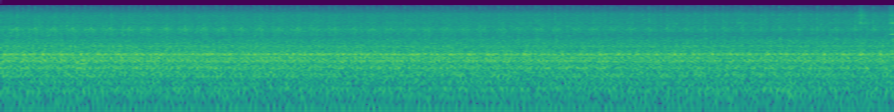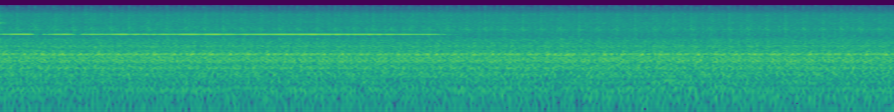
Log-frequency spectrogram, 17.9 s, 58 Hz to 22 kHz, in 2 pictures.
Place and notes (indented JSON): {
  "title": "Benevento, Italy - train announcement",
  "date": "2012-07-20 15:45:00",
  "description": "The recording was made on the train between Benevento and Avelino, a rail line that was shut down in October 2012.",
  "latitude": "41.14",
  "longitude": "14.78",
  "timezone": "Europe/Rome"
}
